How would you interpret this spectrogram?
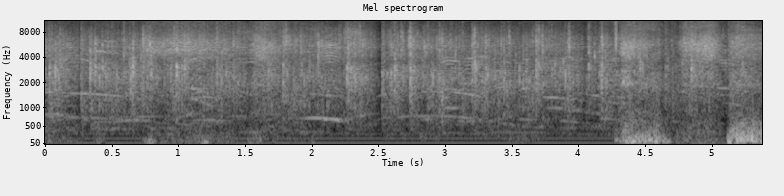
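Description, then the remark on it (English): A worship audience claps hands in praise to the Lord in a dense, sustained wash of applause, with voices mixed in and a couple of louder bursts of noise near the end. “Give the Lord a hand clap praise.”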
